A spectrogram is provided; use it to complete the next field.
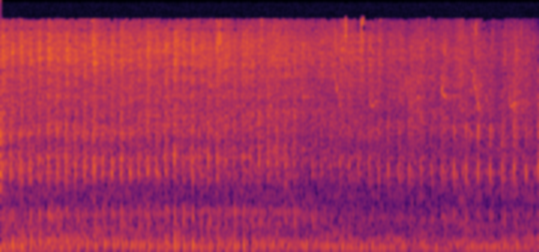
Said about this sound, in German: Ein Trecker. Trecker fahren.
